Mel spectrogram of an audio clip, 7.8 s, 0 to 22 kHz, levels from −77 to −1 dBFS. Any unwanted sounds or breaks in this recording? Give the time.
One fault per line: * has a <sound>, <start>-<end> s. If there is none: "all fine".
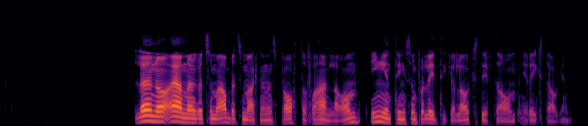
all fine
